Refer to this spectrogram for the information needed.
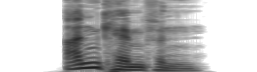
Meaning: to battle
- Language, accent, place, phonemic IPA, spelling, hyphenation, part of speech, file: German, Germany, Berlin, /ˈanˌkɛmp͡fn̩/, ankämpfen, an‧kämp‧fen, verb, De-ankämpfen.ogg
